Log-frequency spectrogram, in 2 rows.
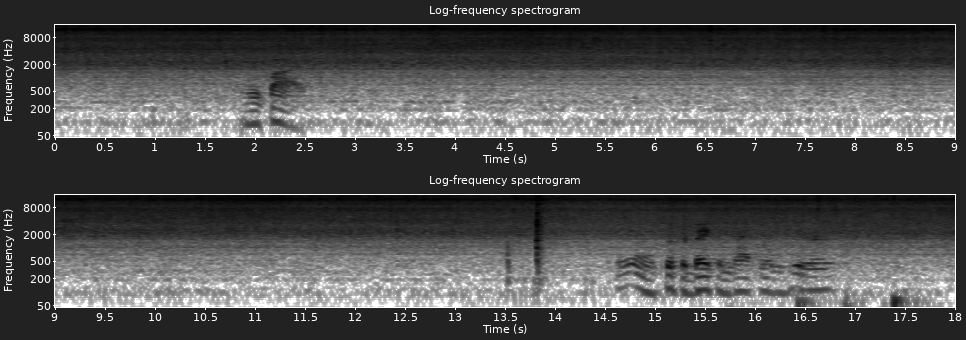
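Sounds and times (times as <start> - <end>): bacon sizzling in a skillet: 0.0 - 18.0.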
